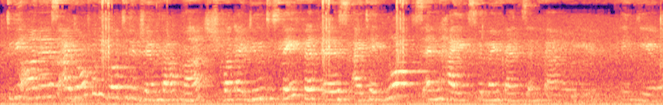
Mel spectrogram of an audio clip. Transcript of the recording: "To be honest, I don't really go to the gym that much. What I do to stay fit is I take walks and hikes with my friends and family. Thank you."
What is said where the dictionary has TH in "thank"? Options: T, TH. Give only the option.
T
